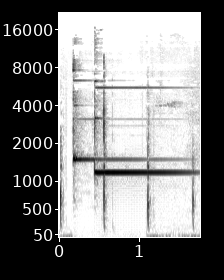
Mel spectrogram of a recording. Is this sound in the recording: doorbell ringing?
yes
